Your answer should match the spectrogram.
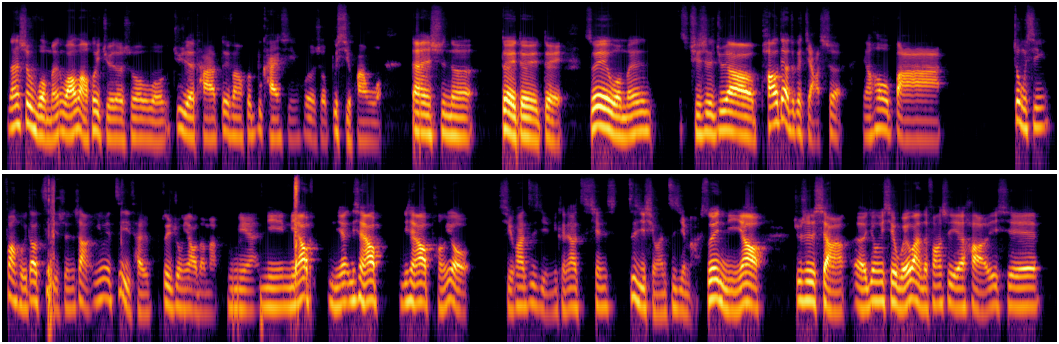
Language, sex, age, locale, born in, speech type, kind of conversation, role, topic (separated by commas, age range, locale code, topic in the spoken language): Chinese, male, 25-29, zh-CN, China, conversation, advice, advisor, 陪伴伴侣时如何兼顾自我照顾，避免关系变得沉重？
